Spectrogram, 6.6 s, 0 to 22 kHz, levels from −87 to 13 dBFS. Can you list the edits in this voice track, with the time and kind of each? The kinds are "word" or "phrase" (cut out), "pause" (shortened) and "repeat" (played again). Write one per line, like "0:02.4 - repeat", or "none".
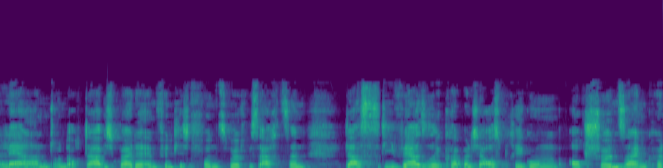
0:01.0 - word
0:01.9 - word
0:03.8 - word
